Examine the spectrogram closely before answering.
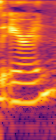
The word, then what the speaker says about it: Eryn: as you guys heard my name is Erin it's spelled er yn and the interesting thing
